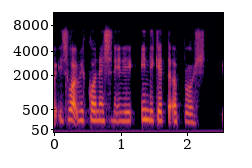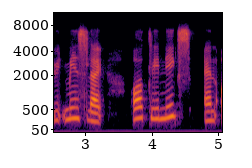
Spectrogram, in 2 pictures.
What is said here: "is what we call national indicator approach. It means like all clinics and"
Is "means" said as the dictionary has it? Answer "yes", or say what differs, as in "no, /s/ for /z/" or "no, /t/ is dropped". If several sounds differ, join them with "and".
no, /s/ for /z/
